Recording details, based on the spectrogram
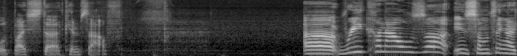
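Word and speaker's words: Stök: And yeah, that's Stoke Frederick. I think he sometimes uses Stoke, but it's pronounced Sturk because it's got the O with the 2 dots over the top of it.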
